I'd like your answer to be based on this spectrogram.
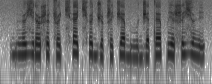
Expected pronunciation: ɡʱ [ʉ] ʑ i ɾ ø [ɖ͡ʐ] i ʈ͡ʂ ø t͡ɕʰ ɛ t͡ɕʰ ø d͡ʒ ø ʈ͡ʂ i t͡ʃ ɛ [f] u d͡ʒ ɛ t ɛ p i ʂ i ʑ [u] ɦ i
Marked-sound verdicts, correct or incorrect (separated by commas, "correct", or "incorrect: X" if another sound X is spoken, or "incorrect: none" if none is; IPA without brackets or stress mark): incorrect: ø, incorrect: ʂ, incorrect: bʱ, incorrect: ø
